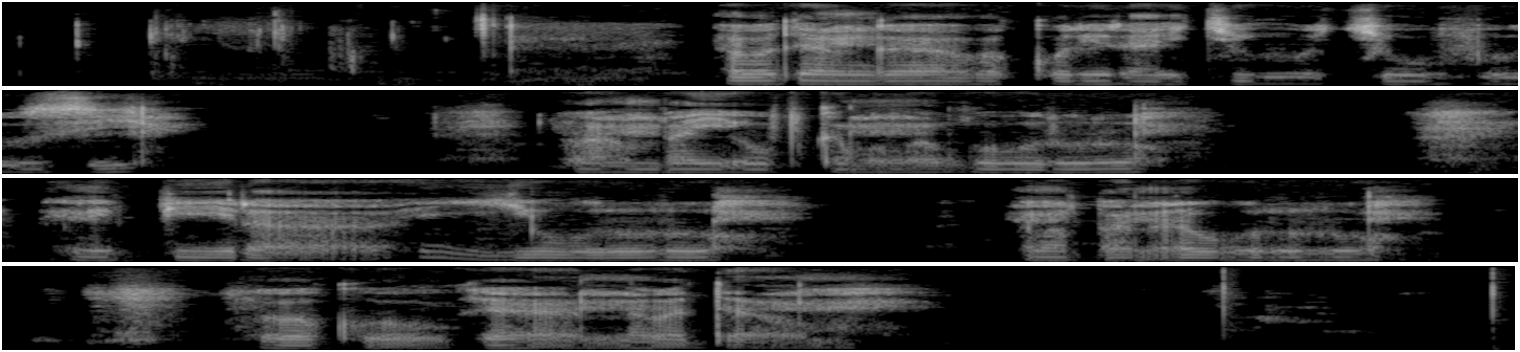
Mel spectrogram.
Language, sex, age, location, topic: Kinyarwanda, male, 18-24, Kigali, health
